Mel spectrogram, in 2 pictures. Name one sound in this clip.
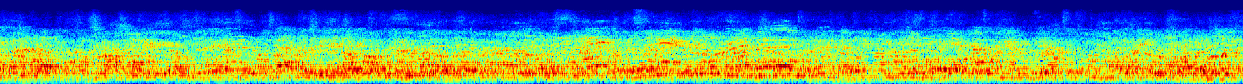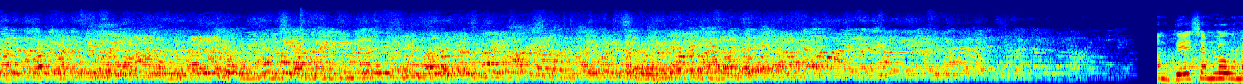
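A crowd of young women chatters in a large echoing room.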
